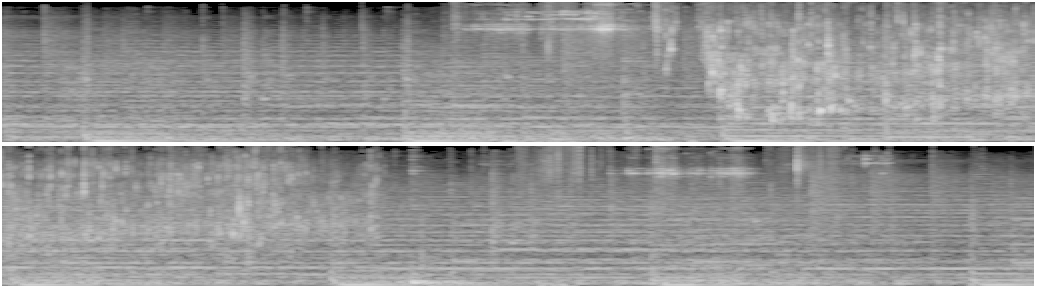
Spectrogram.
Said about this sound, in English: Here. I live to serve and pour your drink, my lord. What? I brought your stupid wine.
